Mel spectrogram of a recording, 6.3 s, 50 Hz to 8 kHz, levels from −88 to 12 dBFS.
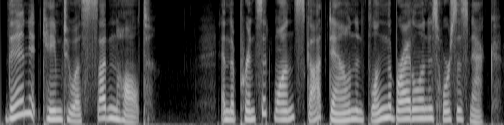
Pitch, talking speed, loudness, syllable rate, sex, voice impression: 210 Hz, 210 wpm, -18 LUFS, 4.9 syllables/s, female, very feminine, slightly adult-like, thin, tensed, powerful, very bright, soft, very clear, very fluent, slightly raspy, cute, very intellectual, very refreshing, sincere, slightly calm, very friendly, very reassuring, unique, slightly elegant, wild, sweet, very lively, kind, slightly intense, light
